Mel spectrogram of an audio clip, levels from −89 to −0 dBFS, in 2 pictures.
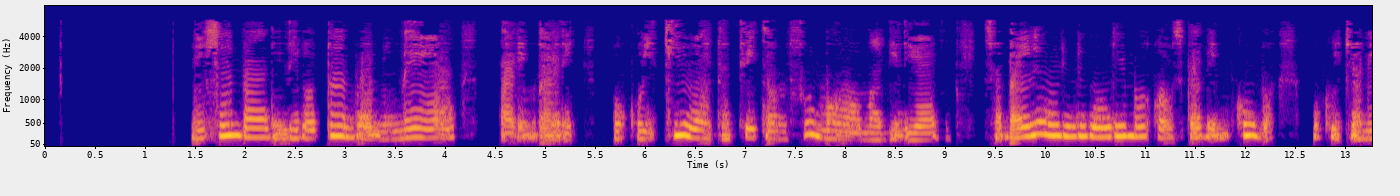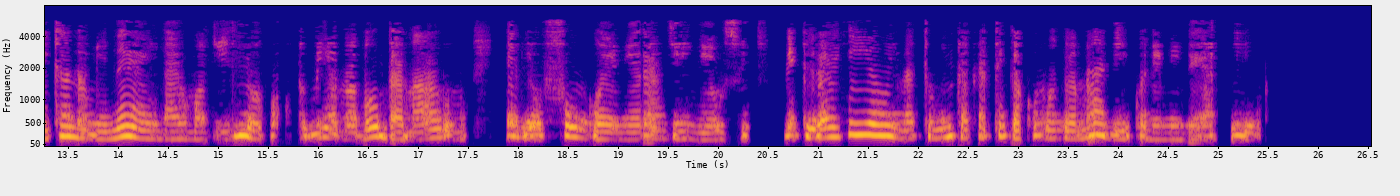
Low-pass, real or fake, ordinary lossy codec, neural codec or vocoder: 7.2 kHz; fake; MP3, 24 kbps; codec, 44.1 kHz, 1.7 kbps, Pupu-Codec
